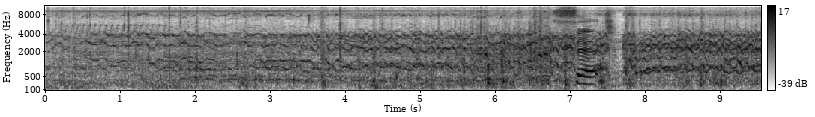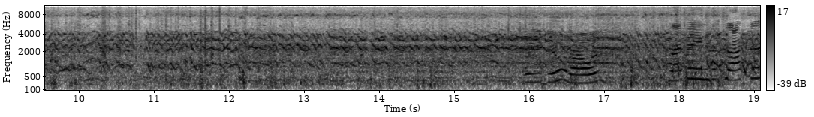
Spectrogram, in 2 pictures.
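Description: Battery-powered John Deere ride-on toy tractor driving along a bumpy dirt path, its electric motors and plastic gearbox giving a continuous wavering whine. A child's voice is heard briefly about seven seconds in and again near the end.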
